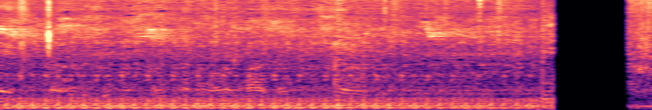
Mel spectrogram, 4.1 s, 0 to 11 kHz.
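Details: Mazda 3 overheated one week after an overhaul, mixing oil and coolant, with wrong camshaft timing: cold heavy lumpy idle with smoke, uneven thump about three times a second and engine shaking like a Kubota; misfire.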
